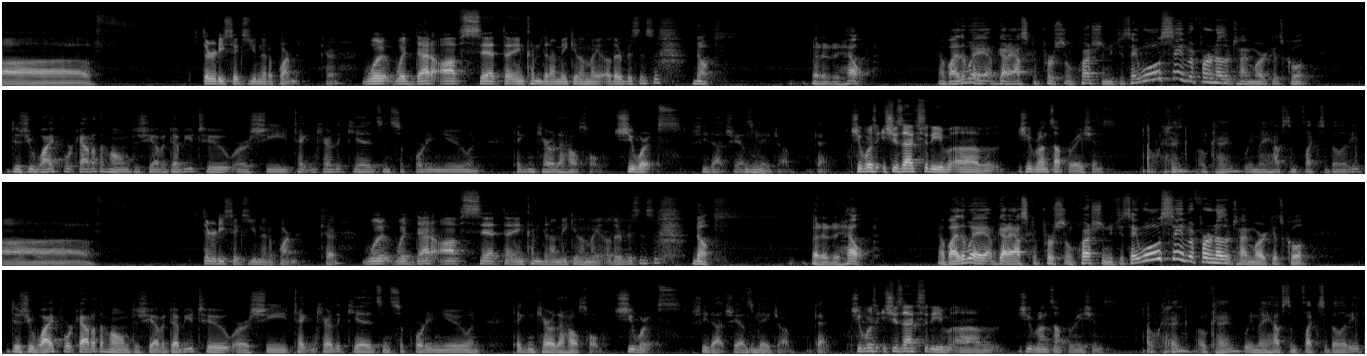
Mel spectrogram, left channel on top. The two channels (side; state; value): both; normal; correlation 0.68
